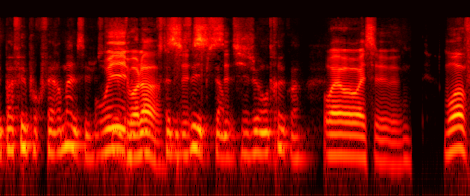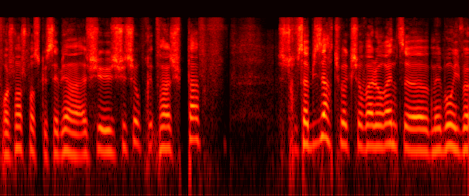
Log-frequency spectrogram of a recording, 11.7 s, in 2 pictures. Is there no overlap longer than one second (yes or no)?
no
